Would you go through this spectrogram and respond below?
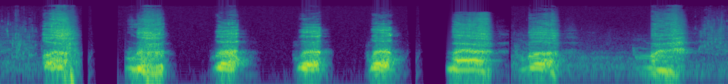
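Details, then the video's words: Walrus producing a steady run of eight hoarse roars, some clipped and short and others longer and bellowing, about every one and a half to two seconds, with soft rumbling between later calls. "Mors. Odgłosy Morsa."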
